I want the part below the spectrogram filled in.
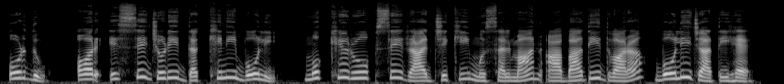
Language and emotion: Hindi, neutral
